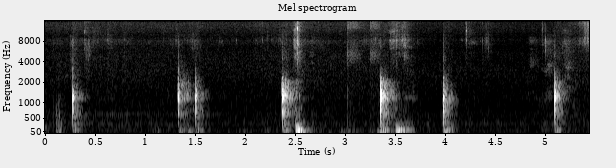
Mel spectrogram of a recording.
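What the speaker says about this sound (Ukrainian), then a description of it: "нарізаю на невеликі довільні кубики" A knife cuts boiled vegetables into small cubes on a cutting board in slow, evenly spaced chops, six or seven crisp thuds with quiet gaps between them.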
